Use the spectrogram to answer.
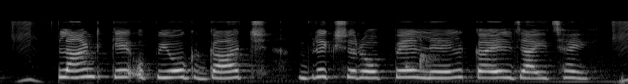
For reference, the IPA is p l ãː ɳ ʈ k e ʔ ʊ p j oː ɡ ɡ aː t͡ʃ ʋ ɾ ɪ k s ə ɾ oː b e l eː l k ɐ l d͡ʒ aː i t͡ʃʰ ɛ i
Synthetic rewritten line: p l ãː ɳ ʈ k e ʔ ʊ p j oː ɡ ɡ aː t͡ʃ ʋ ɾ ɪ k ʃ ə ɾ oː p e l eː l k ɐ l d͡ʒ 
